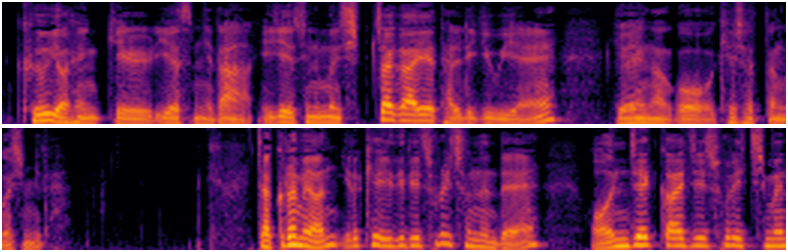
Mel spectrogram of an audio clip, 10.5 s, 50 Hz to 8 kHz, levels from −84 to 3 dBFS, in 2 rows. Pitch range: 110-165 Hz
